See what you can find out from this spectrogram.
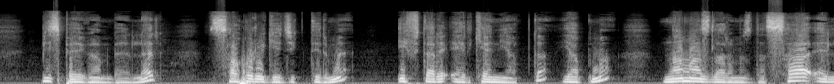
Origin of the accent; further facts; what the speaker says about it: Konya, Turkey; Ben de Konyalıyım. Hem de has Konyalıyım vallahi.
